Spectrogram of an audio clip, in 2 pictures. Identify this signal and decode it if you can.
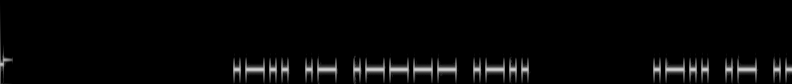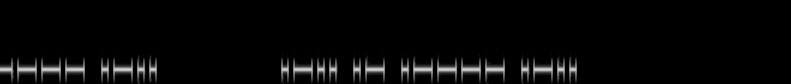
Morse code, heard as a keyed tone, about 20 wpm, 700 Hz. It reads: LA1L LA1L LA1L
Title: DXCC-100 Call Signs - 4 Characters - Repeated 3x - 20wpm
